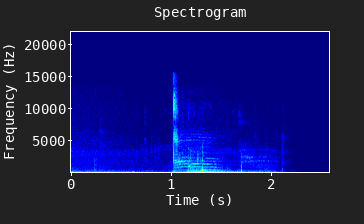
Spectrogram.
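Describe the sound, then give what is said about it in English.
A female cat lets out a single drawn-out meow, fairly loud, with a rising then falling tone that fades out after about a second, over a faint low hum. “Come here, Kitty. I think she's got some stuff to talk about.”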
